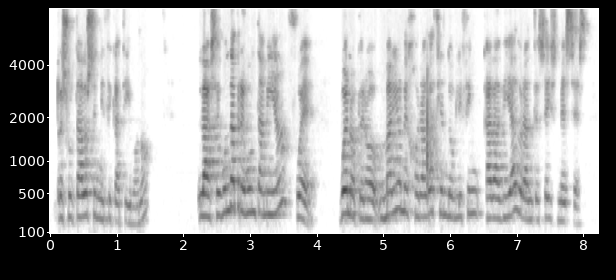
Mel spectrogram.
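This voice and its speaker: Middle-aged woman giving a webinar talk, kinda high pitch, warm mellow tone, lots of "no?" tag questions. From Catalonia. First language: Catalan. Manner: explanatory, with frequent tag questions and restarts. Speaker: method founder presenting in a webinar. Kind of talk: webinar presentation.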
